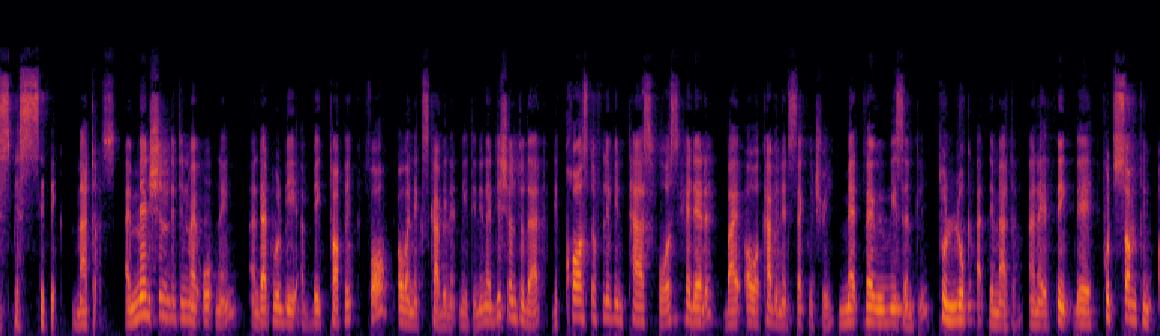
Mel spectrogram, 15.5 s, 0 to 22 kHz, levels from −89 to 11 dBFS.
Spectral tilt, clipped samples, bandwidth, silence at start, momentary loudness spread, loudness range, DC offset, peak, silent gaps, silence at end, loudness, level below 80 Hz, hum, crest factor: -4 dB/octave; under 0.1%; 11 kHz; 0 s; 12 LU; 2 LU; under 0.1%; -2 dBFS; none; 0.15 s; -25 LUFS; -68 dBFS; none; 24 dB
